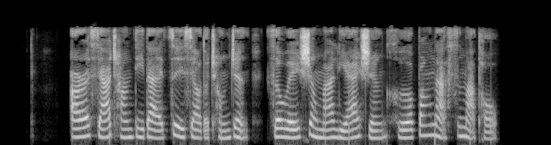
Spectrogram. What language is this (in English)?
Chinese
